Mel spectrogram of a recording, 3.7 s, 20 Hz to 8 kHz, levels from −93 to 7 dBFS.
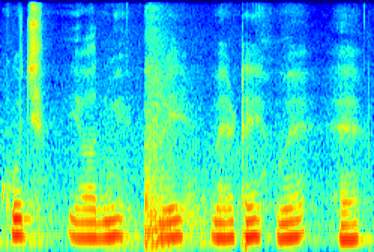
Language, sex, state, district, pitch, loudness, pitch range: Hindi, male, Uttar Pradesh, Saharanpur, 135 Hz, -15 LUFS, 135-145 Hz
